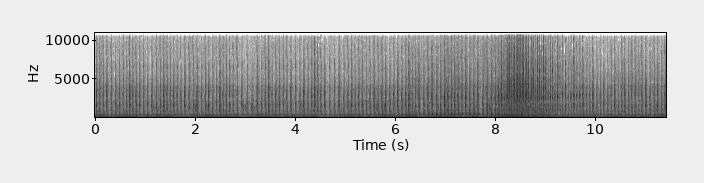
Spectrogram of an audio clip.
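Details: Nissan 300ZX shaking at a poor idle with a steady deep knock about three to four times per second. Owner suspects rod knock, not confirmed.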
